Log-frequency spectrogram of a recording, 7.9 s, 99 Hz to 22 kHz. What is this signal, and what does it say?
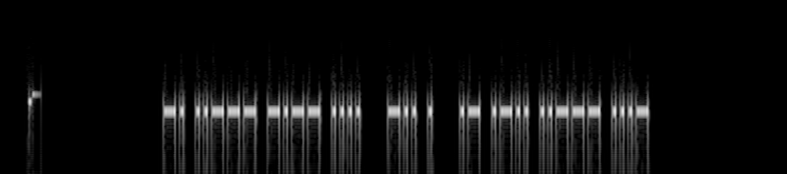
Morse code, heard as a keyed tone, about 32 wpm, 700 Hz. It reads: N2YH DE AL2V
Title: USA Callsign DE Callsign - 4 Characters - 30wpm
